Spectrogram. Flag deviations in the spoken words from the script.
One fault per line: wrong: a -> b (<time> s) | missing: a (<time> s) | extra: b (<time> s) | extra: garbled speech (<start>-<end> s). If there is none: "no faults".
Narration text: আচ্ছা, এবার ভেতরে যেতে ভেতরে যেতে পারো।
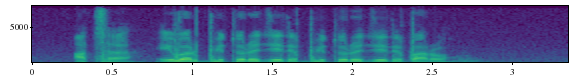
no faults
